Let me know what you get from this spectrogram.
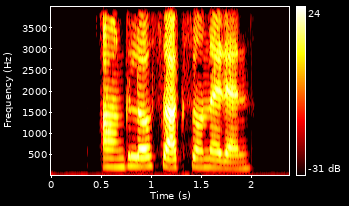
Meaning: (noun) alternative form of անգլոսաքսոներեն (anglosakʻsoneren)
- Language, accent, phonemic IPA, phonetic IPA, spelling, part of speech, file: Armenian, Eastern Armenian, /ɑnɡˈlo sɑkʰsoneˈɾen/, [ɑŋɡló sɑkʰsoneɾén], անգլո-սաքսոներեն, noun / adverb / adjective, Hy-անգլո-սաքսոներեն.ogg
